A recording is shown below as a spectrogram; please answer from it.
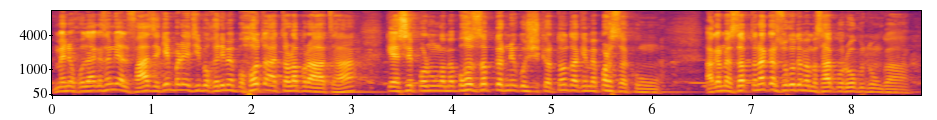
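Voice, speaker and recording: A man preaching a mourning sermon who tells the story to the gathering and builds into impassioned, tearful recitation. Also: high voice. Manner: addresses the audience directly. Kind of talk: Urdu majlis sermon. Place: religious centre hall.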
